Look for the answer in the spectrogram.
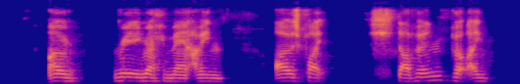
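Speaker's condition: Bilateral cleft lip and palate; relearned speech after each palate surgery, practiced alphabet

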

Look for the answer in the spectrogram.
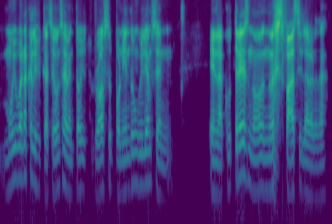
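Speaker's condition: No condition

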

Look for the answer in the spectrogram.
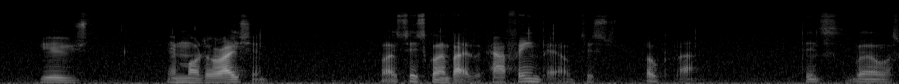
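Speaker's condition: Multiple sclerosis; may be starting to slur words, slowed reading pace

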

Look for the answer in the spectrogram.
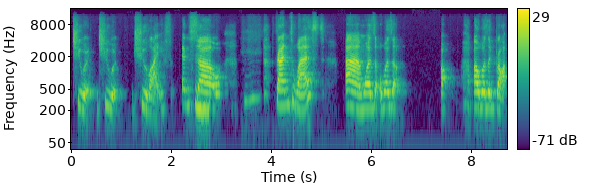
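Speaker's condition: Stuttering; stuttering onset around age six, childhood speech therapy, speech therapist Lauren from age ten; Lauren's therapy gave tools to speak confidently with stutter, not elimination, unlike earlier fixing-model therapists; fluency varies day to day, some days perfectly fluent, others persistent stuttering, communication difficult at times; repeated sounds, repeated words

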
